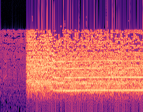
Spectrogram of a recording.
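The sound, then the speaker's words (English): A football crowd at Newark erupts into a loud, sustained roar of cheering after a brief quiet moment, the dense wall of voices holding steady without a break. “Well, as we return to action here at Newark, the crowd going crazy.”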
